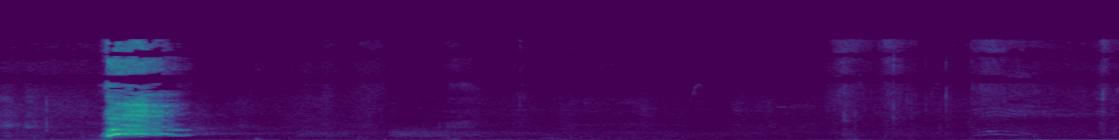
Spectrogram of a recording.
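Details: A red fox gives a single harsh, rasping alarm bark at a rarely seen person in its fox yard territory, warning that he is not a welcome visitor.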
